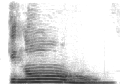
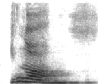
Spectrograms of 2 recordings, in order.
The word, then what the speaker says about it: gnomo: Você vai falar gnomo, né? Não é gnomo, é gnomo. Não é psicologia, psicologia, psicose.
